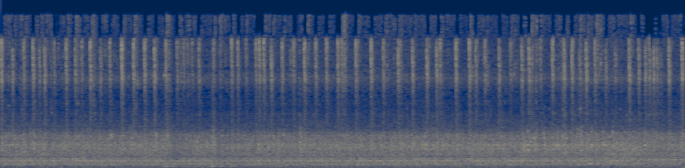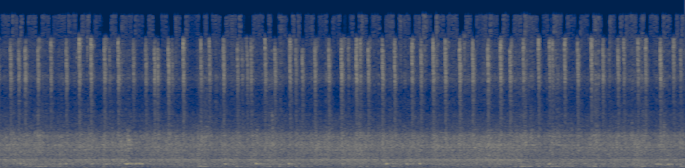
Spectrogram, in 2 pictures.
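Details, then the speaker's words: Machinery drone with recurring short squeals as the drive belt slips, overloaded by too big a lump jammed in. "you hear that belt squeaking that's the going to be the whole issue take a Jun stop I knew there was going to be a problem I put too big a lump in there"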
